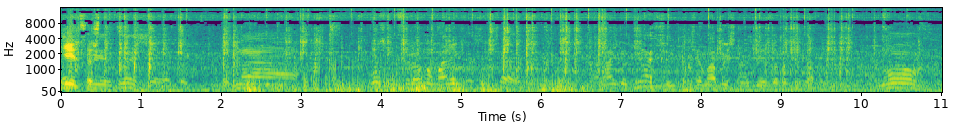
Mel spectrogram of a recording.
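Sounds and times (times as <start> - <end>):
indistinct voices: 0.0 - 11.0
steady low rumble: 0.0 - 11.0
traffic going by: 0.0 - 11.0.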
